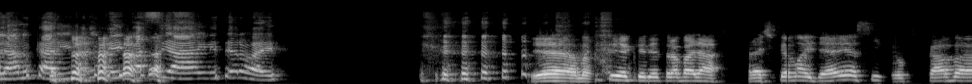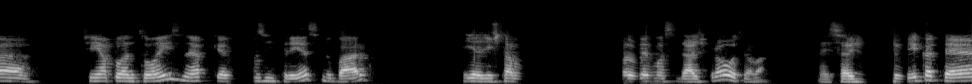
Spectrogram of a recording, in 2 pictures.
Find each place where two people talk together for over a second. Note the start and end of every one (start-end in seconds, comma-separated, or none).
none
